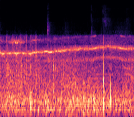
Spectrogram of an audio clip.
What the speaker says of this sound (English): You got fireworks in the background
